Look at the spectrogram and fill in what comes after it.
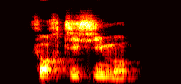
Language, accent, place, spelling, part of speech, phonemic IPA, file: French, France, Lyon, fortissimo, adverb, /fɔʁ.ti.si.mo/, LL-Q150 (fra)-fortissimo.wav
- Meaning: fortissimo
